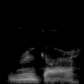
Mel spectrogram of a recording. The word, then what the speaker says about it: Ruger: Everybody says Ruger as we typically hear it, but phonetically Rugar.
